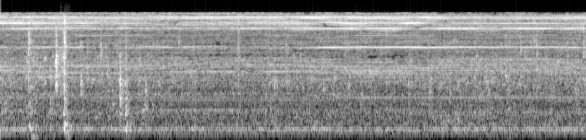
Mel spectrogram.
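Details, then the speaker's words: Frigidaire Affinity washer with standing water in drum and broken door latch, on spin-only cycle: steady low drain pump drone with light rattles early, pump emptying the standing water. "Okay. All right. Well, it doesn't say the door is open. So, how about spin only? Okay, we're running the pump."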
